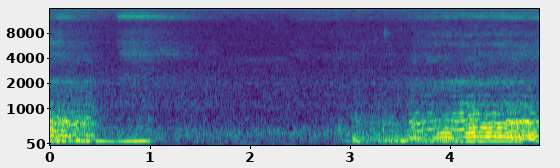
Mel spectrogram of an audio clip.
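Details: Pugs, a small flat-faced breed, snoring together while asleep: loud, rattling snores with a low, buzzing tone on each breath that briefly fade and then return.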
